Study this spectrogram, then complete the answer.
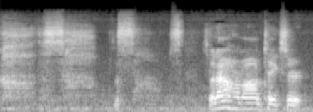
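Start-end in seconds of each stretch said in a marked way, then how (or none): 0.0-1.8 soft, voiceless whisper; hushed whisper. Real, not acted. Viewer reacting to the crying reunion, hushed whisper. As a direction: whisper it, overcome by the scene.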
